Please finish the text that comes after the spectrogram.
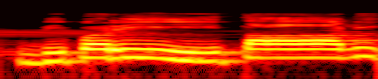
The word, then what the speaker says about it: বিপরীতানি: নিমিত্তানি চ পশ্যামি, নিমিত্তানি চ পশ্যামি বিপরীতানি কেশব। বিপরী, এই যে দীর্ঘস্বরের টান, বিপরীতানি, বিপরীতানি চ কেশব, কেশব এরকম করে।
